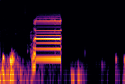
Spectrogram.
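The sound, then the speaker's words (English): A single electronic beep from a microphone, a loud buzzy tone lasting about half a second, sounds abruptly and cuts off, with muffled low thumps and murmuring before and after. “What is that beep? That's his microphone.”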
